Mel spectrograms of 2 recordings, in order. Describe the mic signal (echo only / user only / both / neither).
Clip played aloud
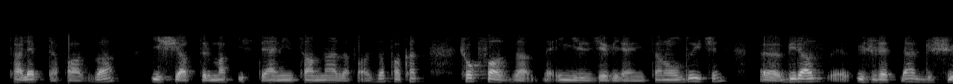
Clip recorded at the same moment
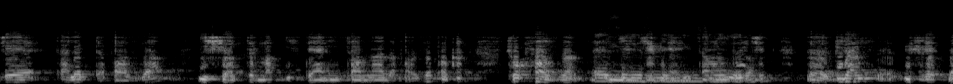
both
